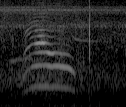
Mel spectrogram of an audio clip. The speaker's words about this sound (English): Is that a cat in there?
